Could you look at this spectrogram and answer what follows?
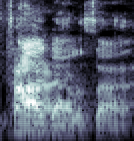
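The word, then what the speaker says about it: Ty Dolla $ign: It's Ty Dolla Sign. Ty Dolla Sign, yeah. Oh, you don't spell it out?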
